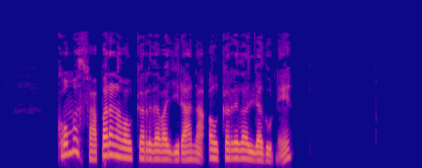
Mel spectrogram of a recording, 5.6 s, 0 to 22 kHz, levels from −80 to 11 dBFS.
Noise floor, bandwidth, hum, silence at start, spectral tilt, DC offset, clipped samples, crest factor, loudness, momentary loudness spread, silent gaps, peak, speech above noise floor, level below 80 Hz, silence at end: -82 dBFS; 11.5 kHz; none; 0.75 s; -6 dB/octave; under 0.1%; under 0.1%; 22 dB; -22 LUFS; 8 LU; none; -2 dBFS; 62 dB; -70 dBFS; 1.75 s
